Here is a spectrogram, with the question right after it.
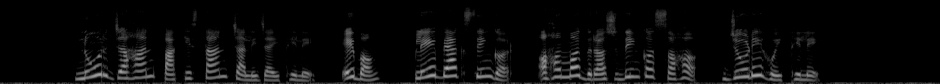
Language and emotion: Odia, neutral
